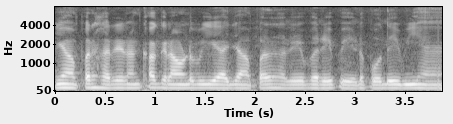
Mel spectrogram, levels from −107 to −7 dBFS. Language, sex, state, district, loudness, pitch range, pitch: Hindi, male, Uttar Pradesh, Shamli, -17 LUFS, 120-130 Hz, 125 Hz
